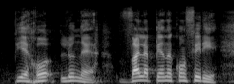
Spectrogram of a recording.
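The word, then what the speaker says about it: Pierrot lunaire: composição que é o Pierro luner se escreve assim mesmo p i e r r o t l e l u n a i r e Pierro luner vale a pena conferir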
